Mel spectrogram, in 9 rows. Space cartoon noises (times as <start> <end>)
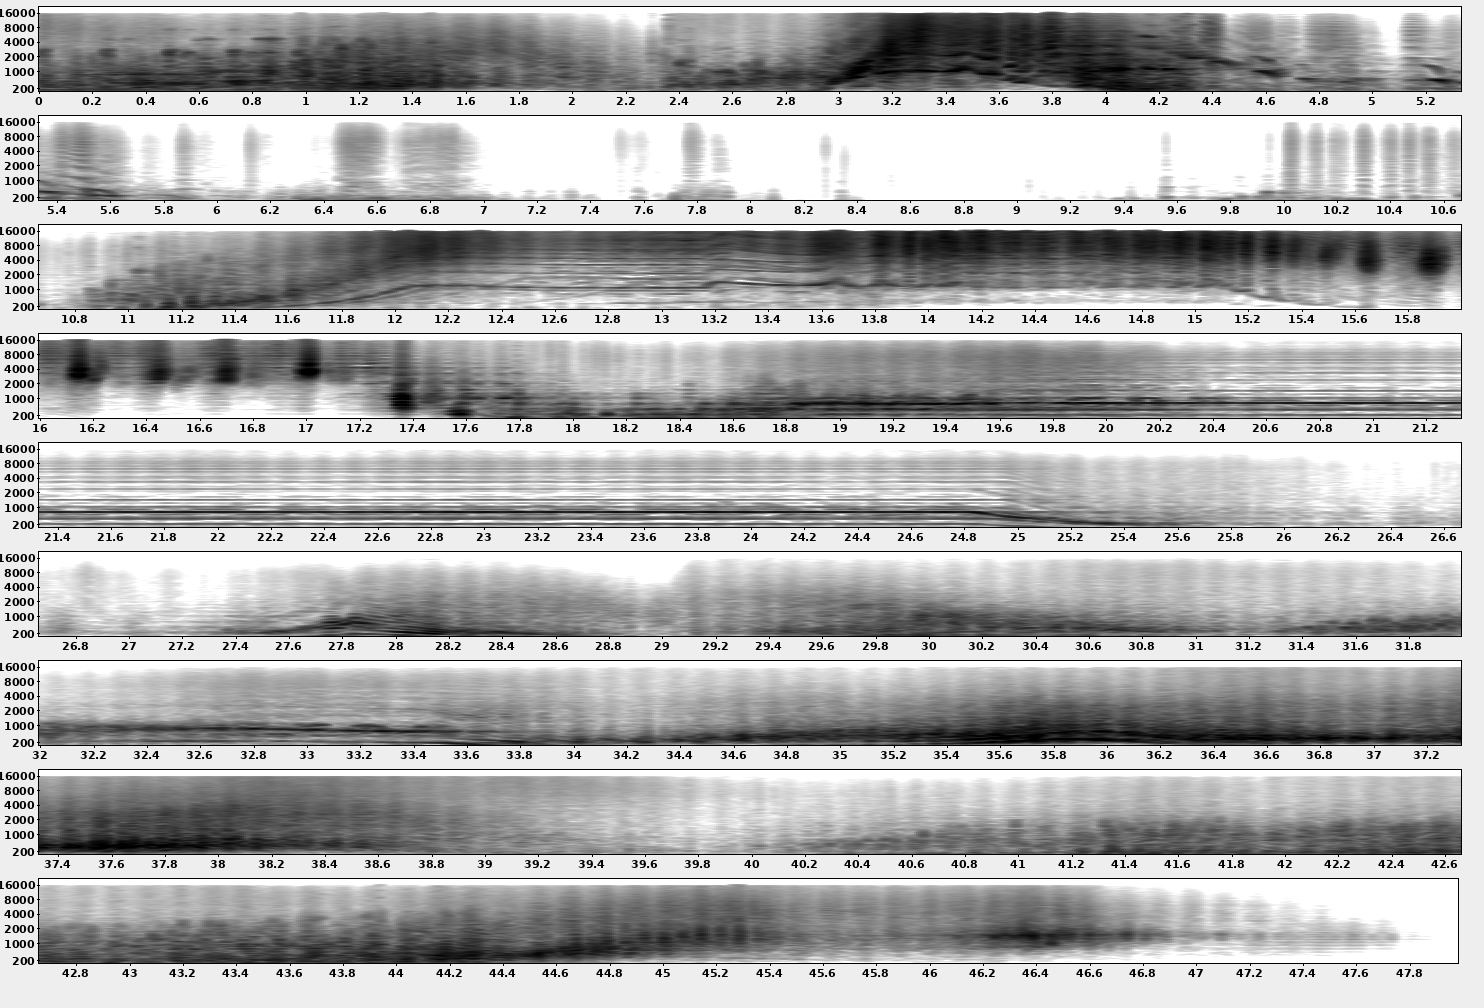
0.0 5.8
